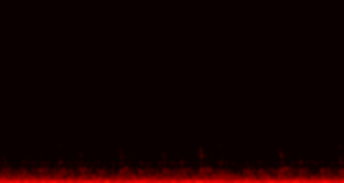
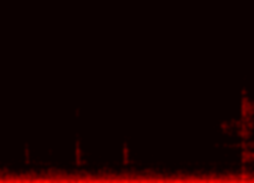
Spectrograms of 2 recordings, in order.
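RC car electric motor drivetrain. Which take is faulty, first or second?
second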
